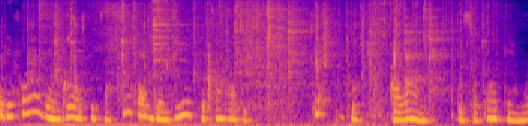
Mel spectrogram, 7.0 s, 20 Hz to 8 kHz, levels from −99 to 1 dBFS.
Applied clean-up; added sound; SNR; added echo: none; Cutlery, silverware / Dishes, pots, and pans; 12 dB; reverberation time 0.2 s.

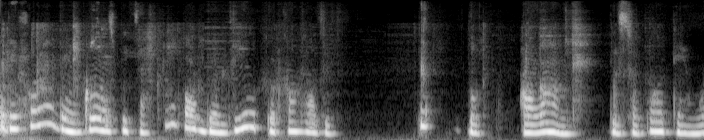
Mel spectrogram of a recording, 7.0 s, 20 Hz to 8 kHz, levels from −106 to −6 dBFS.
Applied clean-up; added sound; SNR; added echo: neural mask model DeepFilterNet 3.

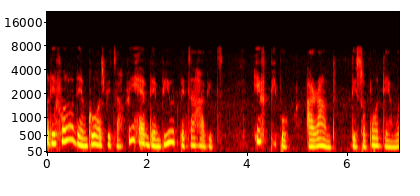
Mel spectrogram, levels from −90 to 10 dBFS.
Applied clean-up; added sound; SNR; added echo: none; none; none; none.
